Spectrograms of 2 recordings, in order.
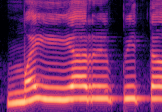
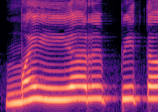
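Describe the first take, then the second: No difference in how they are said.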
